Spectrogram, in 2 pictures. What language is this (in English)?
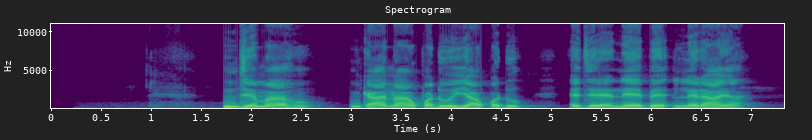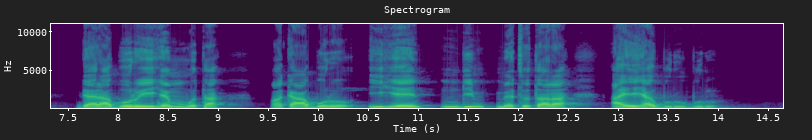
Igbo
